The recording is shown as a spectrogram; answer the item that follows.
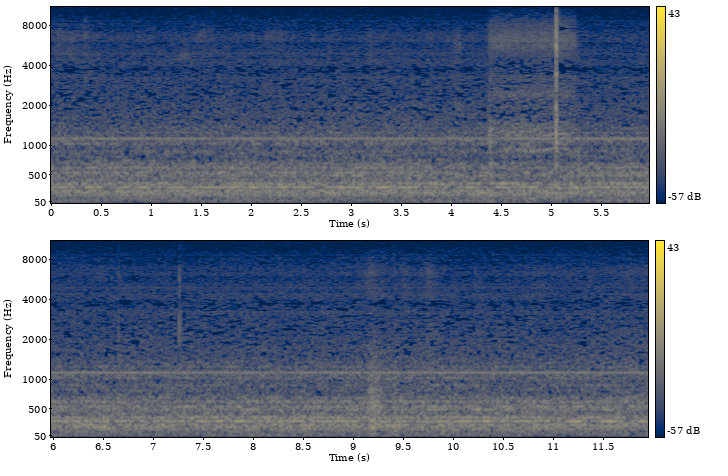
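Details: Steady indoor hum and faint electrical whine, with a brief click and soft rustle near the middle and no animal voice.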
